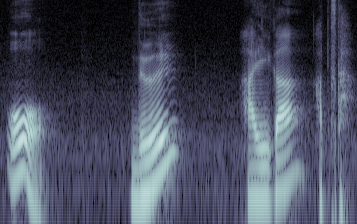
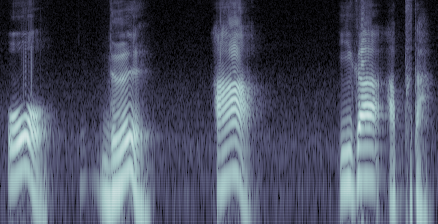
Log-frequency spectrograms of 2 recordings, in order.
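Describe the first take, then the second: First: There is a pause after the syllable o. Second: There are pauses after both o and a. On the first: The child is always sick. "항상 아이가 아프다는 의미" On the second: The tooth always hurts. "이가 항상 아프다라는 의미"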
